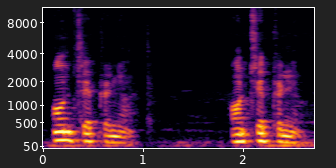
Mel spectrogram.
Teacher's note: the stress is on that last syllable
